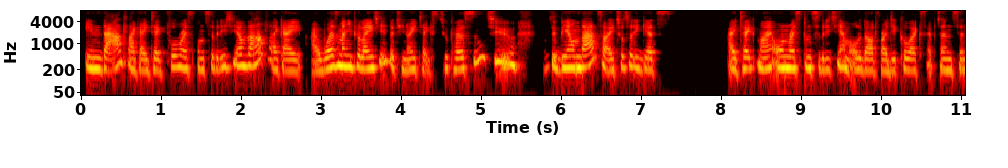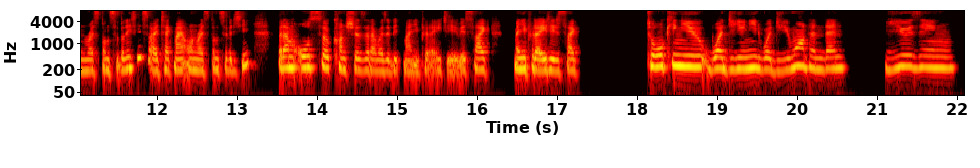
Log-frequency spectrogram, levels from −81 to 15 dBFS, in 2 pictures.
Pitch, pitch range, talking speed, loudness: 215 Hz, 200-235 Hz, 205 wpm, -25 LUFS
